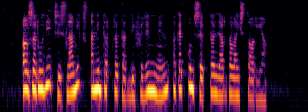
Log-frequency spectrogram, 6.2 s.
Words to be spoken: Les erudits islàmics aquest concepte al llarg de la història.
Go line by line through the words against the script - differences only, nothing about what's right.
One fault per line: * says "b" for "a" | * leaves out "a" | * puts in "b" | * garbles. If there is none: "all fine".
* says "Els" for "Les"
* puts in "han interpretat diferentment"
